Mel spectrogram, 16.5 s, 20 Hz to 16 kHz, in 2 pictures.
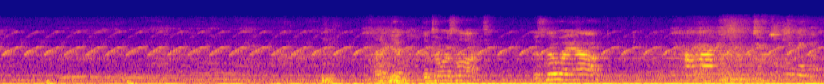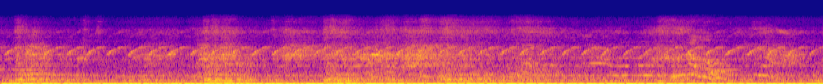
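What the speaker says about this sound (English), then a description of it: "You set off the alarm." Alarm blaring in the game Resident Evil 6, a loud, continuous warbling siren that runs the whole stretch with other game sounds mixed in.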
